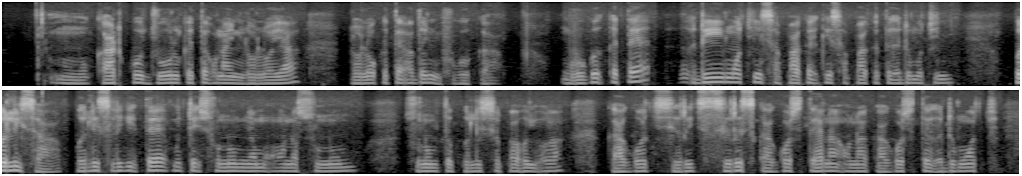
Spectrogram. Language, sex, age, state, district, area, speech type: Santali, male, 30-45, West Bengal, Birbhum, rural, spontaneous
